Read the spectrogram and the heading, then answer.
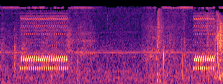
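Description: A telephone rings twice in long, buzzing bursts of a warbling electronic tone, separated by a few seconds of quiet background hiss.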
